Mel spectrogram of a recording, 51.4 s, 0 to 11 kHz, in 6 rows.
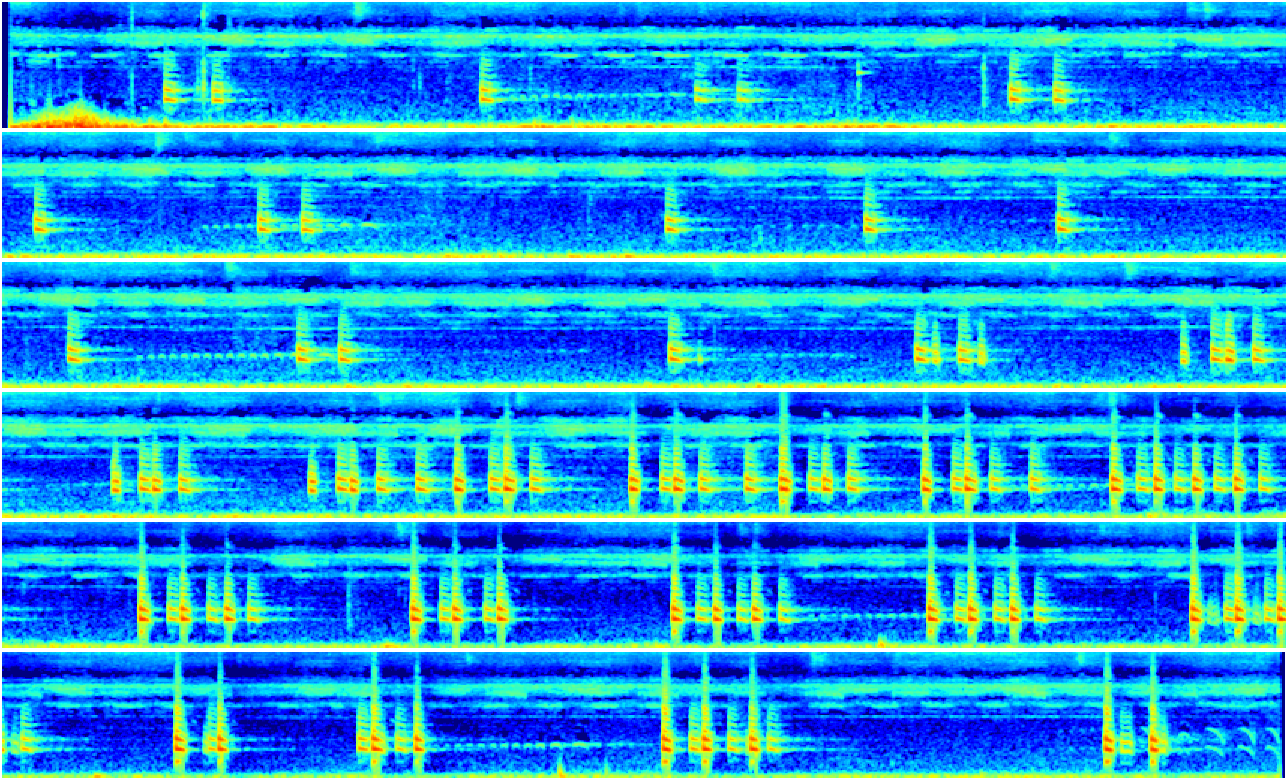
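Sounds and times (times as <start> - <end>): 
Eupemphix nattereri calling: 1.0 - 1.8, 3.2 - 5.9, 6.6 - 7.4, 8.7 - 9.1, 9.8 - 11.4, 13.0 - 13.4, 14.2 - 14.8, 15.5 - 16.0, 17.5 - 19.8, 21.6 - 22.4, 23.1 - 23.8, 25.0 - 34.4, 35.1 - 36.2, 37.0 - 37.8, 38.7 - 41.4, 42.1 - 43.2, 43.9 - 44.5, 45.2 - 48.3, 50.0 - 51.3.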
